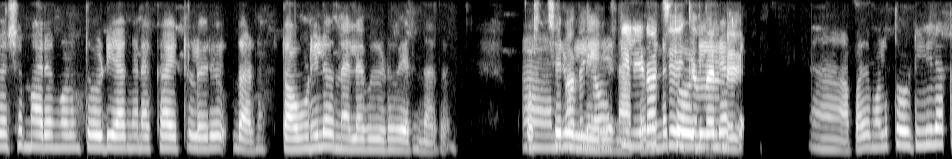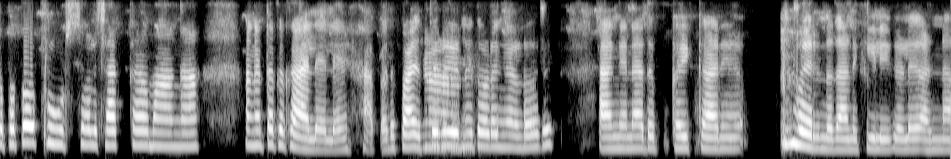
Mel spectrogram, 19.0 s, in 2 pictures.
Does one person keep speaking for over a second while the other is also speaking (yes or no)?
yes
